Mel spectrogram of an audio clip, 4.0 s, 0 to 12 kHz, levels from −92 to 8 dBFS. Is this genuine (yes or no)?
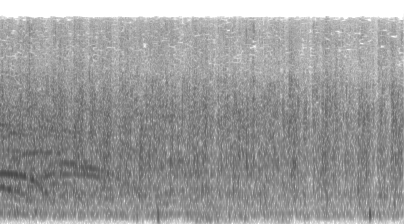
yes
